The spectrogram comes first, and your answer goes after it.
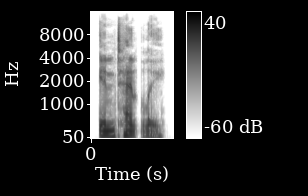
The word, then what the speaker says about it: intently: ridiculous next is intently this adverb has three syllables and the stress is on that second syllable intently so this word means that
